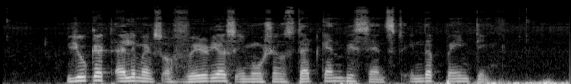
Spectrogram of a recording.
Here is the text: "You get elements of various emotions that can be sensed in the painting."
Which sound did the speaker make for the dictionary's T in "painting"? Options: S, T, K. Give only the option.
T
